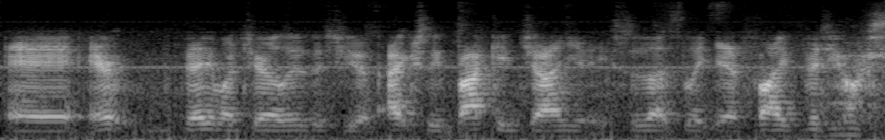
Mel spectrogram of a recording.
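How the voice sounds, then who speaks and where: A man's voice: mid-range voice, flat delivery, fast. Scottish male guest, young adult, chatty and rambling, dull lo-fi mic with faint noise. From Scotland. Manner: rambling, lots of fillers. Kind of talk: casual chat.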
